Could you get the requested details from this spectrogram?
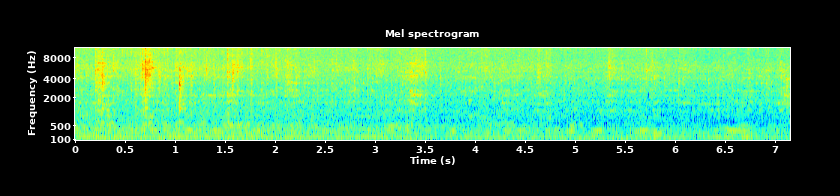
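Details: Repaired roadside-found Troy-Bilt variable speed push mower while mowing grass: low even engine drone under swish of cut grass, no misses or surging; normal running.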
